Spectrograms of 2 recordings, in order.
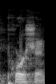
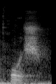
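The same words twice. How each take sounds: First: The name is said in a non-American way. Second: The name is said the American way. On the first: The speaker calls it right. "I think it's Porsche" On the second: The speaker calls it wrong. "Porsche is just how us Americans say it"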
